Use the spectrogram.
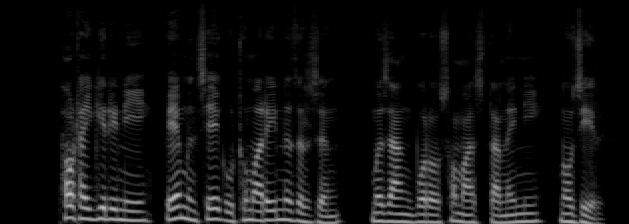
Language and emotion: Bodo, neutral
